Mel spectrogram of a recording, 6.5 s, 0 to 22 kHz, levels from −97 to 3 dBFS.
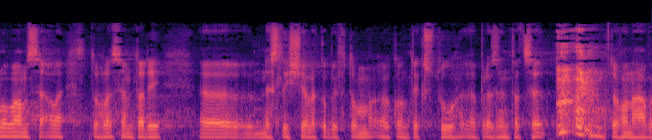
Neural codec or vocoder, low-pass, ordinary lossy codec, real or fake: vocoder, 48 kHz, 128 mel bands, Vocos; 14.4 kHz; MP3, 48 kbps; fake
